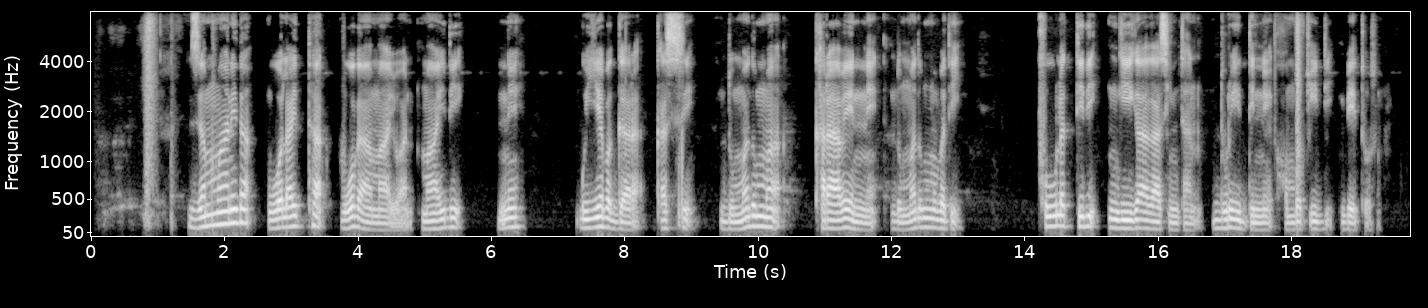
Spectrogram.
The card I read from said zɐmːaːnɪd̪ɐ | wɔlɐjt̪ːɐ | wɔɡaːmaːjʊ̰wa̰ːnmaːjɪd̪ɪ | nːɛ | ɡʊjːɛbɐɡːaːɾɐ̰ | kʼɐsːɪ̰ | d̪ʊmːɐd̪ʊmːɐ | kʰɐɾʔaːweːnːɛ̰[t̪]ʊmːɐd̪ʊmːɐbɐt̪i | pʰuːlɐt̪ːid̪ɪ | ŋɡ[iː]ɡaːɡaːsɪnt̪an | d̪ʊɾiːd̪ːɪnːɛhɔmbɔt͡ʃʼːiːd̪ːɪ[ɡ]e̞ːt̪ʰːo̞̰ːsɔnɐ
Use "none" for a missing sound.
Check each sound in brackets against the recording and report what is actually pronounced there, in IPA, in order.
d̪, iː, b

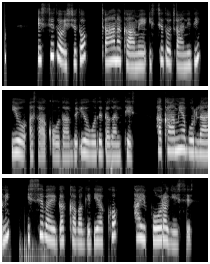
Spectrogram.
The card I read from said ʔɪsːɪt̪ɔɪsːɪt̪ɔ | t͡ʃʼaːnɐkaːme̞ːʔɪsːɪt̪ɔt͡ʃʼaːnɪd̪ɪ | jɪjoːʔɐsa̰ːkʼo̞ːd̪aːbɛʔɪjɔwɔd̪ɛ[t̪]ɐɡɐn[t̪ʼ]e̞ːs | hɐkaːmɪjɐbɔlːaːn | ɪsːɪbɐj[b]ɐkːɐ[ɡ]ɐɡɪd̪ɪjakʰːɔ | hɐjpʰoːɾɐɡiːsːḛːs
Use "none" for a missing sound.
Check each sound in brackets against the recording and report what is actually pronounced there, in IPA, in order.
d̪, t̪, ɡ, b

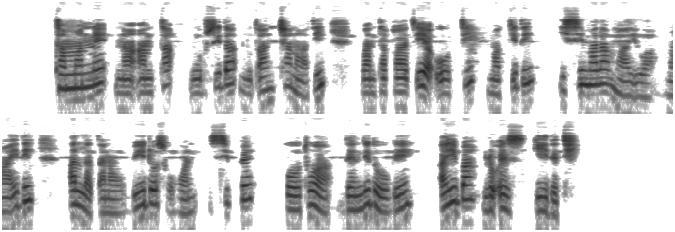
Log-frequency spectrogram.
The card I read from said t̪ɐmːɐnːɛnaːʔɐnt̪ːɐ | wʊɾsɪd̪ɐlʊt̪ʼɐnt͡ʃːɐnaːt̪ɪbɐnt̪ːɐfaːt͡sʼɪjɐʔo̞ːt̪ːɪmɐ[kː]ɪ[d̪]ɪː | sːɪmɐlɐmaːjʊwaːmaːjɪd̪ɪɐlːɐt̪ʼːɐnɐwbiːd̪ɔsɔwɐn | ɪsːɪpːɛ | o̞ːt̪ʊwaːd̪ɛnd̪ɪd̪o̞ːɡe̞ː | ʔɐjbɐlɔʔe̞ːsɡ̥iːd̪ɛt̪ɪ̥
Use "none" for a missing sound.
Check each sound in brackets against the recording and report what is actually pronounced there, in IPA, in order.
kː, d̪

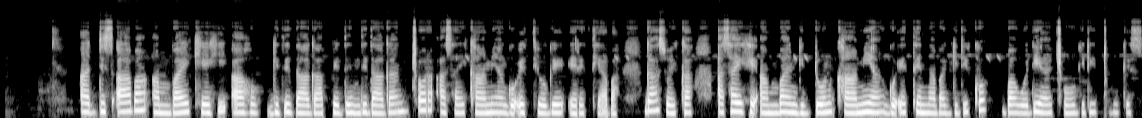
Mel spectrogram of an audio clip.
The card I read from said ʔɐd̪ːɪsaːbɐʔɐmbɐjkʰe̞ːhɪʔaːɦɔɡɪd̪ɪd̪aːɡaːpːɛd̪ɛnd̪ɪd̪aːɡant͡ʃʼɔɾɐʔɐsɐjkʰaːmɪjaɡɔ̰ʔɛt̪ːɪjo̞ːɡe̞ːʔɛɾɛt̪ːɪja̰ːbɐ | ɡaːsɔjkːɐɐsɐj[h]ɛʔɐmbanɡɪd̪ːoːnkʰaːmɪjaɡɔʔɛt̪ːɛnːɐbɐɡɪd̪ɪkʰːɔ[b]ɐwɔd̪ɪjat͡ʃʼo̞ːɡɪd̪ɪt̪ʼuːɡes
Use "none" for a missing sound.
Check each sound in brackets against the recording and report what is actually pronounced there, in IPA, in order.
h, b

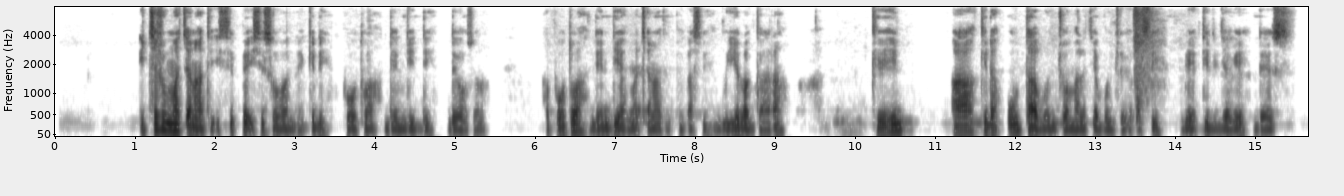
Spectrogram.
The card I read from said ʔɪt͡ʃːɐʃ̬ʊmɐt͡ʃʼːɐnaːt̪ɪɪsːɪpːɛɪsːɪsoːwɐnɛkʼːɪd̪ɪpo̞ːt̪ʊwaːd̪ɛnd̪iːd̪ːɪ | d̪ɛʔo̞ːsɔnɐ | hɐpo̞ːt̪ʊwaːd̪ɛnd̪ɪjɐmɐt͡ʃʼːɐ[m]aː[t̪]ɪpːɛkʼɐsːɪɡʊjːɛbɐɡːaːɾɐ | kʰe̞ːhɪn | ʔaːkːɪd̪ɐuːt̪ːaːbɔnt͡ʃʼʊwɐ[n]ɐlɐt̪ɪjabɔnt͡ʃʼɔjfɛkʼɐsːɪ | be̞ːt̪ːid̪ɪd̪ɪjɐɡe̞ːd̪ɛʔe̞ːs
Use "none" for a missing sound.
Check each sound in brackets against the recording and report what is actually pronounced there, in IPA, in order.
n, t̪, m

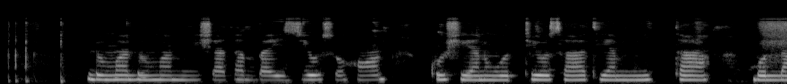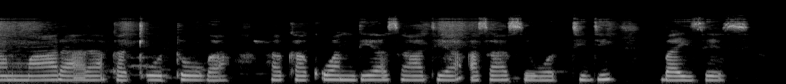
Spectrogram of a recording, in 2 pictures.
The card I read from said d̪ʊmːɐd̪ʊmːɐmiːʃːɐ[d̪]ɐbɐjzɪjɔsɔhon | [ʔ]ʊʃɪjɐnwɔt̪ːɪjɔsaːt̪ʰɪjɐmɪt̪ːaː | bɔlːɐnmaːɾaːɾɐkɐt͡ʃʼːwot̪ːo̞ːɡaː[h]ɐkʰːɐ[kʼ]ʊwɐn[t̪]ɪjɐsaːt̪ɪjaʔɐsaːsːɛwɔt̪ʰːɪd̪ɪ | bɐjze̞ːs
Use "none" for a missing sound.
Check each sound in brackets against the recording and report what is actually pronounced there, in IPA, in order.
t̪, k, h, kʼ, d̪

